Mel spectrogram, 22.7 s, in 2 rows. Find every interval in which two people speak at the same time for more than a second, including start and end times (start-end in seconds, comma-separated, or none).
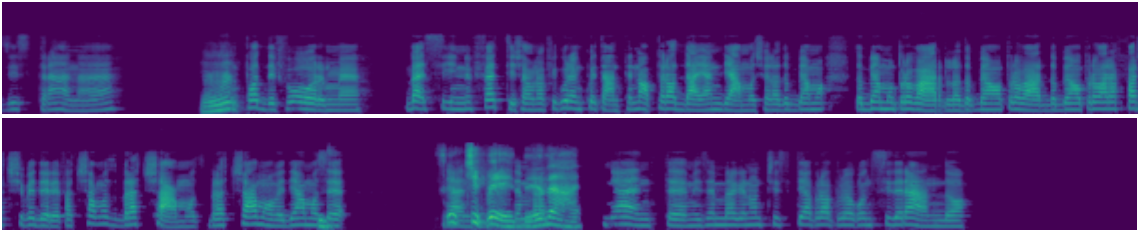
15.7-17.1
